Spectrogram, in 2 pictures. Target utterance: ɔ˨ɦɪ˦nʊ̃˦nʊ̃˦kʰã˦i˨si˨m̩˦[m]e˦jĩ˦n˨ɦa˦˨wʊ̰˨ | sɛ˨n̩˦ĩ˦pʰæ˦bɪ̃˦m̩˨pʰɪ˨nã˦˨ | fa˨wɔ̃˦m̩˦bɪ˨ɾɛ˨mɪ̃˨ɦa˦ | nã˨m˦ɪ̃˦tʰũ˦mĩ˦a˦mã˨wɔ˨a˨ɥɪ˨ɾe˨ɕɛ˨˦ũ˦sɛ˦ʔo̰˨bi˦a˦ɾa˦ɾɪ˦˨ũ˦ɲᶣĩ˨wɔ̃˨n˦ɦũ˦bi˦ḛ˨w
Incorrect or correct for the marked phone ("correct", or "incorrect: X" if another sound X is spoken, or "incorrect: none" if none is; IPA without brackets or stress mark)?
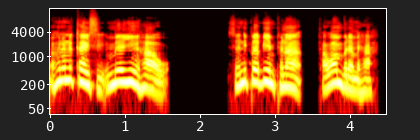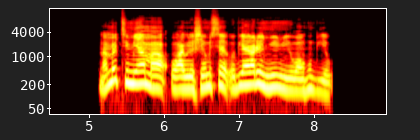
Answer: correct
